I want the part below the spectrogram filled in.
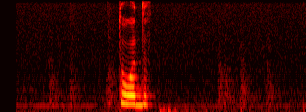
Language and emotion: Russian, sad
